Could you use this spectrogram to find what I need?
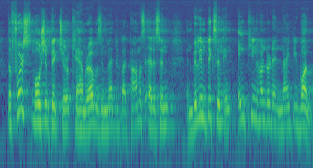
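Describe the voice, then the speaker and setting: Recorded with audible room echo, a man talks at a high pitch with ordinary pitch variation. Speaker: conference speaker. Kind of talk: conference talk. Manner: loud.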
